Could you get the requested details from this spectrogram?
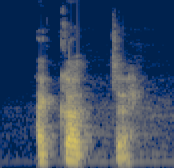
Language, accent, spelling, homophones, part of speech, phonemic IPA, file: French, Canada, accotes, accote / accotent, verb, /a.kɔt/, LL-Q150 (fra)-accotes.wav
- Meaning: second-person singular present indicative/subjunctive of accoter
